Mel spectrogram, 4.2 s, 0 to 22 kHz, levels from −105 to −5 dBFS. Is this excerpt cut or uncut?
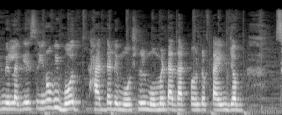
uncut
